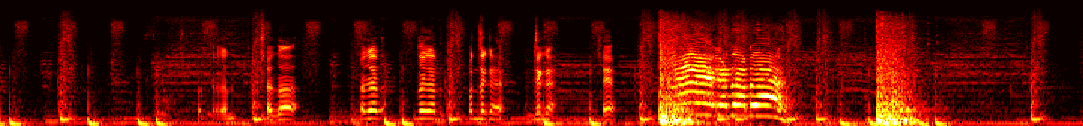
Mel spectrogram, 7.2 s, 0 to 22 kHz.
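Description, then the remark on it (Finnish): A sledgehammer repeatedly strikes a Mojave phone, which takes four blows without a scratch; each blow is a sharp, heavy thunk in an uneven rhythm, while excited voices talk and shout loudly between and over the hits. “Ei hitto, Mojave kesti jo 4 iskua lekaa.”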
